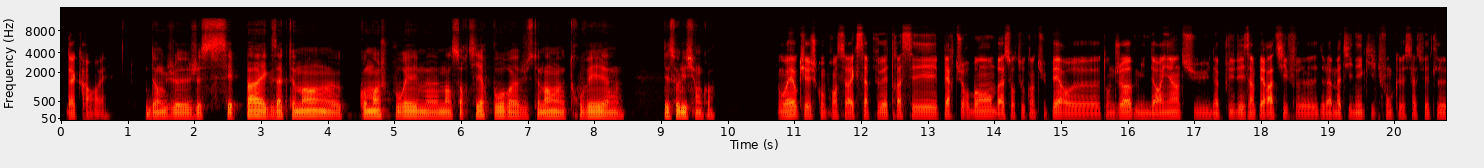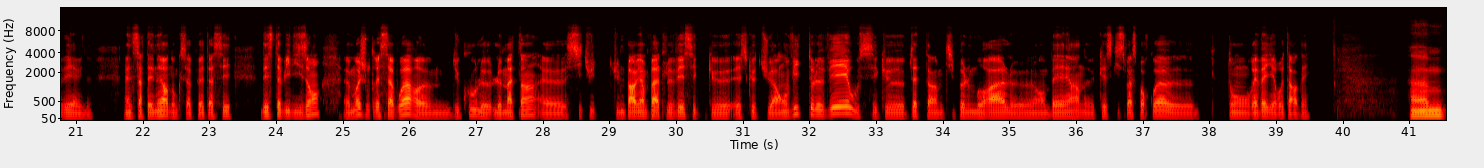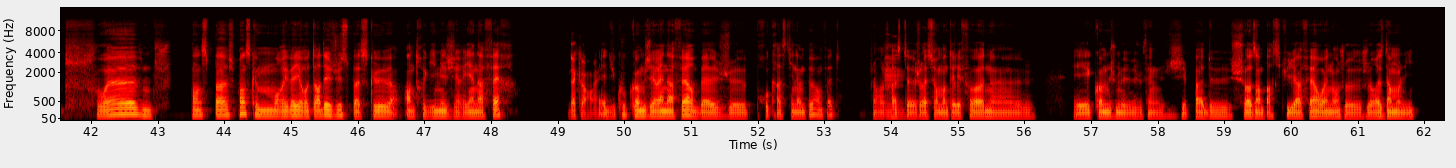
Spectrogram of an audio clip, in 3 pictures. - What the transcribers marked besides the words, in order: stressed: "sais"; blowing
- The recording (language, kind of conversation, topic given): French, advice, Difficulté à créer une routine matinale stable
